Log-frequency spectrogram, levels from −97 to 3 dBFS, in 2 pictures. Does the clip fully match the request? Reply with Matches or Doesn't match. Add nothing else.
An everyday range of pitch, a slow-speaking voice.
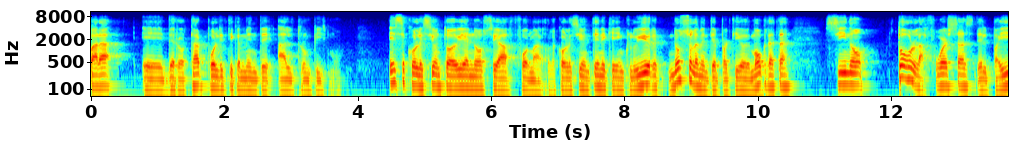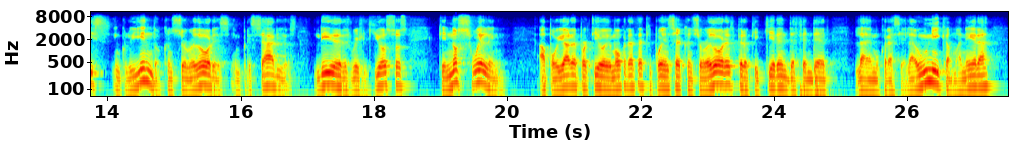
Matches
